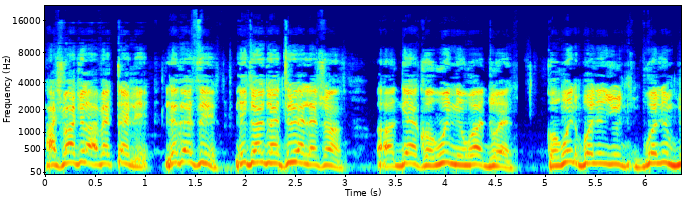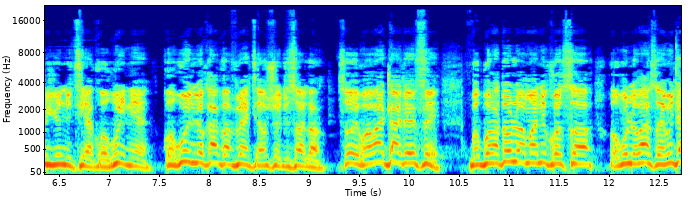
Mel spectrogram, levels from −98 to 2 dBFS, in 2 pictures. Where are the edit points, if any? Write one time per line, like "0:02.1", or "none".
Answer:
0:01.0
0:01.8
0:04.8
0:07.4
0:09.2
